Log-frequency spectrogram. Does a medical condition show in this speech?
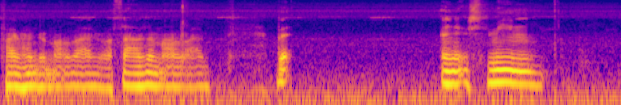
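Yes: ALS; amyotrophic lateral sclerosis, onset with trouble playing guitar, neurologist diagnosis, incurable, will eventually impair movement, breathing; about a year since first symptoms, diagnosed within past year, left arm affected; already affecting voice, naturally soft-spoken, quiet voice.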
